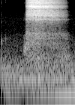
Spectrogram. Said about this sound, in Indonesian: Aku melangkah menuju ruang tengah, tetapi aku mendengar ada suara dengkuran. Aku menoleh ke belakang.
